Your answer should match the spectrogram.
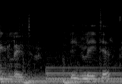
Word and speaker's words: Linklater: Linklater.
